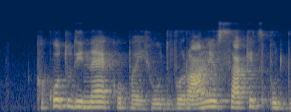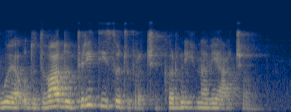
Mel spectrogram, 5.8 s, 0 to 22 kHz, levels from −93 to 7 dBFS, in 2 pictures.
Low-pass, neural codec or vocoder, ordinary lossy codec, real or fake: 7.2 kHz; none; Opus, 32 kbps; real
